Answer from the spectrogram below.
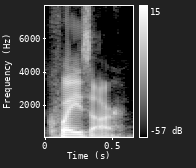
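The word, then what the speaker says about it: Quasar: That model is pronounced quazar. You guys are the best. Thank you for correcting my inability to speak. The quaazar alpha model.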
